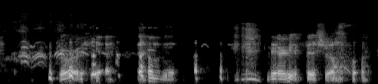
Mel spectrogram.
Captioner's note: laughter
